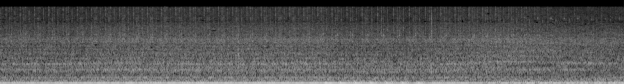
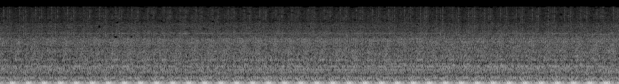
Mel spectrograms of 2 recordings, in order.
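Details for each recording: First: Nissan D40 Navara with freshly swapped VK45DE V8 (replacing a VK45DD), just started after dirty plug contacts were jiggled clean: deep steady even rumble at idle, no skips, all cylinders running smoothly. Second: Nissan D40 Navara with freshly swapped VK45DE V8, first start, fuel system possibly still holding air, idling about 500 rpm: lopsided thump about three per second, one cylinder down; later found dirty contact.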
